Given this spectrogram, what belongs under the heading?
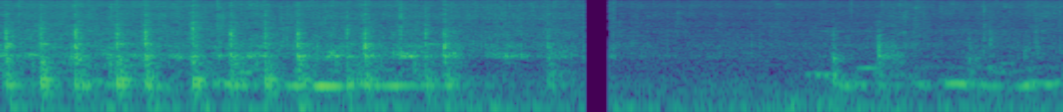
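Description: Grated ginger mixture sizzles and fries in a pan while a spoon stirs it in steady scraping strokes, close and clear, with a brief gap midway.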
